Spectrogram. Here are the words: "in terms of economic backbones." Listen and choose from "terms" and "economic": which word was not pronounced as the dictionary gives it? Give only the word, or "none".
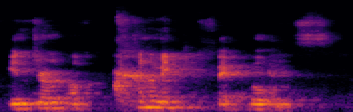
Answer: terms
